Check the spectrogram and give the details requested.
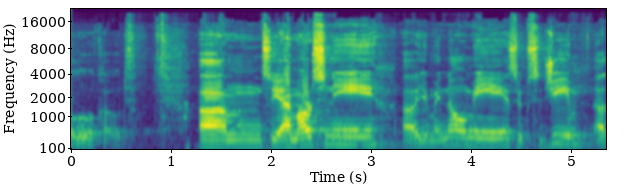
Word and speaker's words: Arseny: So yeah, I'm Arseny. You may know me, ZuxG. This is how you pronounce it.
